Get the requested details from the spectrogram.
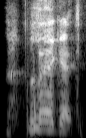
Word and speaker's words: Leggett: Is it Leggett or Leggett? How do I say that? – Leggett, but you're close.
